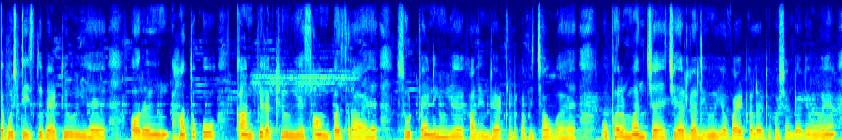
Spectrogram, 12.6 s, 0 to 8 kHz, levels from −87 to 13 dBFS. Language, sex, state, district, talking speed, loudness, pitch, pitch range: Hindi, female, Maharashtra, Nagpur, 205 wpm, -18 LUFS, 195 Hz, 190-210 Hz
